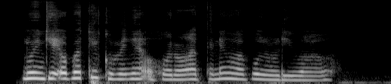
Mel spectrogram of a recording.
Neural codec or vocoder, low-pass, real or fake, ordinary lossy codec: codec, 44.1 kHz, 2.6 kbps, DAC; none; fake; none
